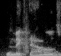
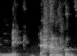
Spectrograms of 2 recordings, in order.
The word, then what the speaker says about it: McDonald's: You pronounce it McDonald's, not McDonald's. I mean, they can call it whatever they want over there, but they're just wrong.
